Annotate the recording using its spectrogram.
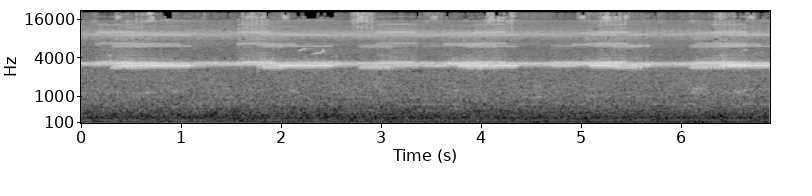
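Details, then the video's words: A continuous high-pitched cricket trill, rising and falling in loudness in slow waves roughly every second or so, with no other clear sounds over the insect's steady ringing. "Nature sounds, cricket relax"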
